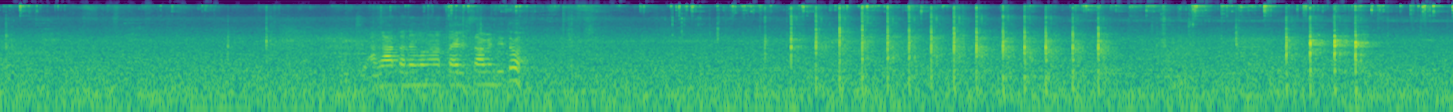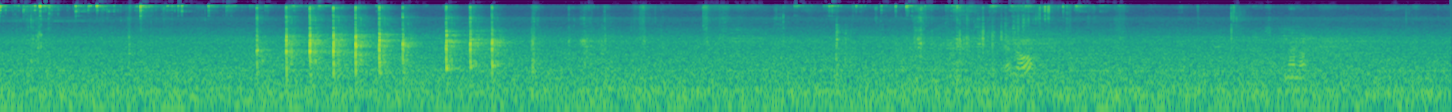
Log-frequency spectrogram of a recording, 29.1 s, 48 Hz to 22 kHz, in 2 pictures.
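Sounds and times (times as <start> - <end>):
hammer tapping on ceramic tiles: 7.6 - 11.2, 12.3 - 13.9.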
